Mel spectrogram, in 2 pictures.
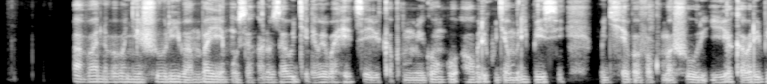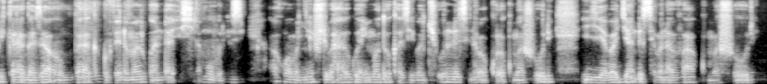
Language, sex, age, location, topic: Kinyarwanda, male, 25-35, Huye, education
